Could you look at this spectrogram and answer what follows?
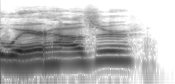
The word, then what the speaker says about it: Weyerhaeuser: Okay, so you guys, you sing the Weyerhaeusers up there. I think that's how you pronounce it. Uh-huh. Is it Weyerhaeuser? – Yeah, Weyerhaeuser.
